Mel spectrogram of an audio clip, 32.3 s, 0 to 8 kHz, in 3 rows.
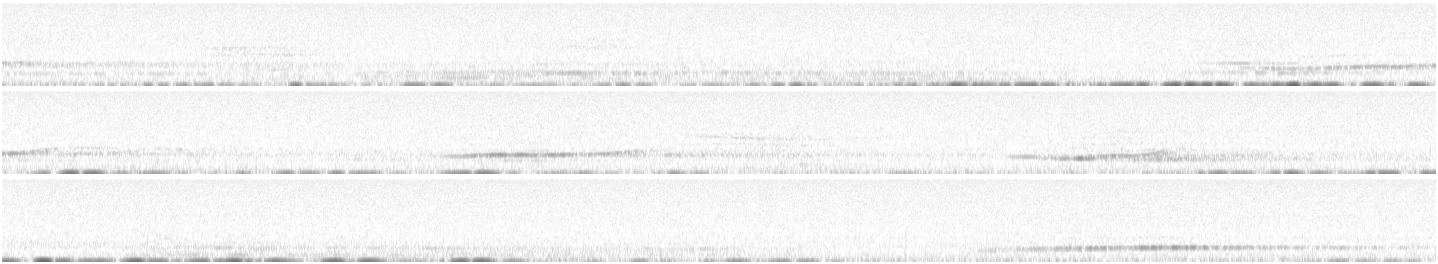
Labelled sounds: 15.9	16.6	humpback whale, 1.2 to 1.5 kHz

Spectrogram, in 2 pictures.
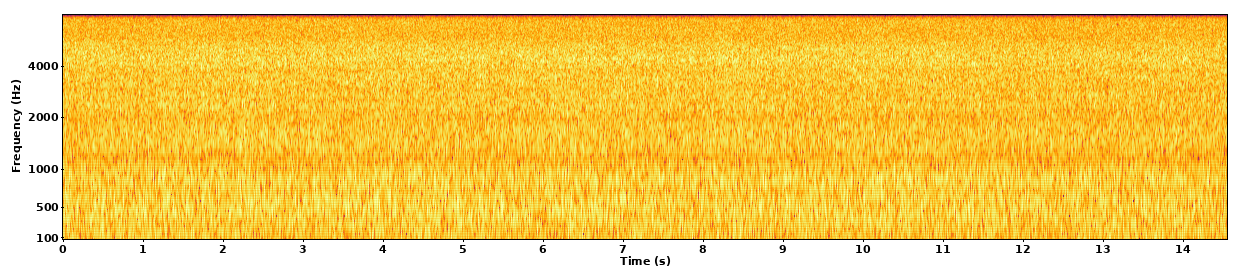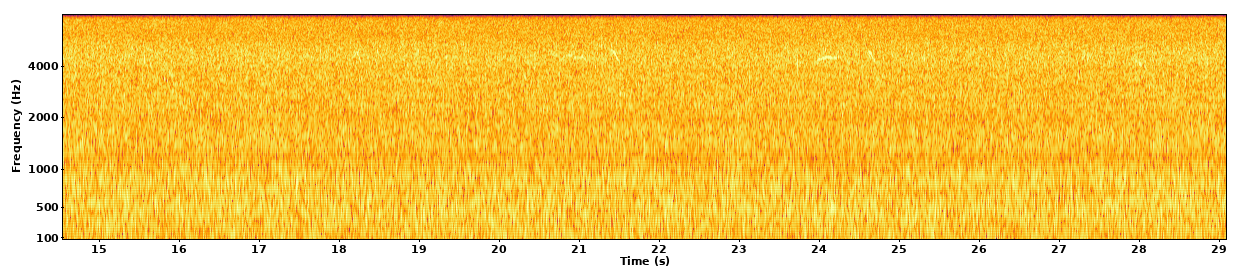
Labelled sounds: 20.8	21.1	Pacific white-sided dolphin, 4.4 to 4.7 kHz
24.0	24.3	Pacific white-sided dolphin, 4.2 to 4.5 kHz

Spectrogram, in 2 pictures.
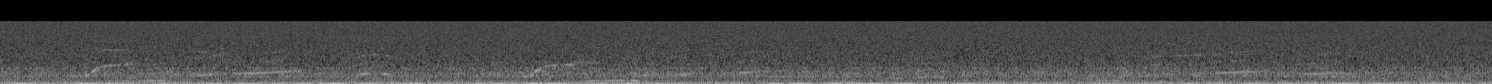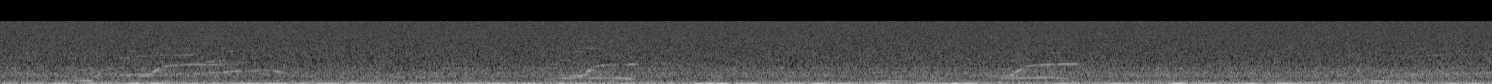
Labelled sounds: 1.0	1.3	humpback whale, 0.80 to 2.0 kHz
11.8	12.0	humpback whale, 1.4 to 1.6 kHz
16.6	17.2	humpback whale, 0.80 to 1.2 kHz
25.2	25.7	humpback whale, 0.80 to 1.1 kHz

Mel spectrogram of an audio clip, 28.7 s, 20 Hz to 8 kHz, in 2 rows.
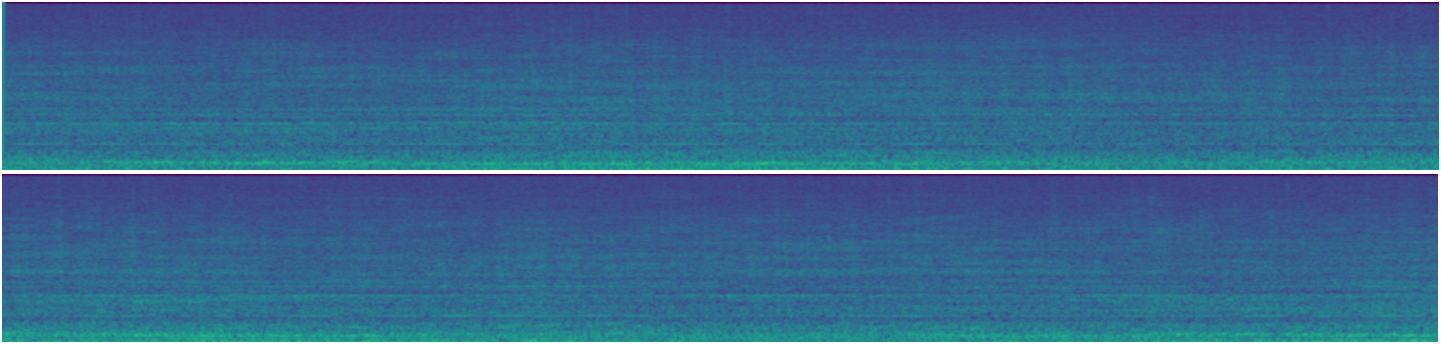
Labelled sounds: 0.1	0.4	vessel noise, 2.2 to 2.4 kHz
23.5	23.7	vessel noise, 2.7 to 2.9 kHz

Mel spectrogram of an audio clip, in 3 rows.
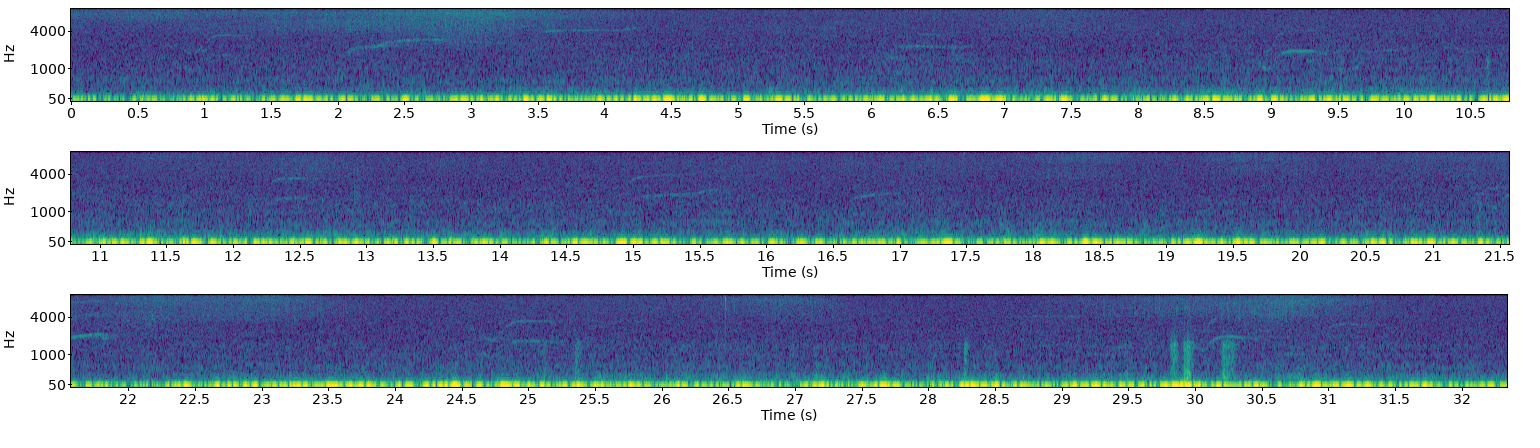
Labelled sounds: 6.1	6.7	killer whale, 0.79 to 3.2 kHz
8.8	9.6	killer whale, 0.40 to 2.5 kHz
12.2	12.7	killer whale, 1.7 to 6.4 kHz
14.9	15.7	killer whale, 1.5 to 3.9 kHz

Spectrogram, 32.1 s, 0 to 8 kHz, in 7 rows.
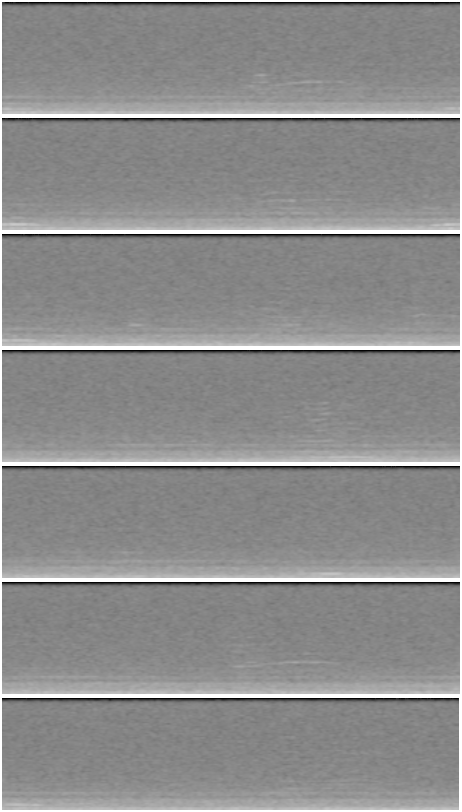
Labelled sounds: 2.7	3.2	humpback whale, 2.0 to 2.4 kHz
7.2	7.6	humpback whale, 1.5 to 2.2 kHz
16.7	17.1	humpback whale, 1.5 to 1.6 kHz
25.5	26.1	humpback whale, 2.1 to 2.4 kHz

